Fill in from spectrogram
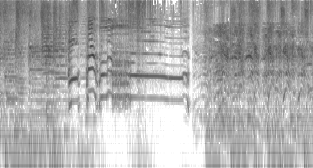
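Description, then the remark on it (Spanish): A rooster lets out a single loud, drawn-out crow, its rising call holding steady before cutting off, with busy music playing before and after it. “Oye, volvió el gallo.”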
